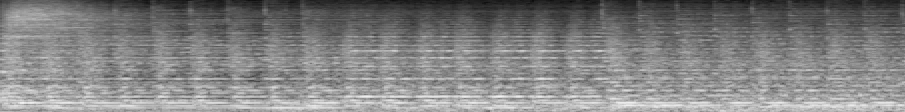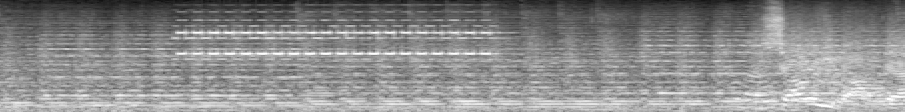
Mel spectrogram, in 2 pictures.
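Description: Telephone ringing in a repeating electronic pattern, bright tonal bursts that are loud and persistent over a dense music-like background, with speech also present.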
